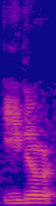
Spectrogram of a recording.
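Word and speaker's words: either: समझने की कोशिश करेंगे आइर और नादर को इदर एंड नीदर भी जो है प्रोनाउंस किया जाता है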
